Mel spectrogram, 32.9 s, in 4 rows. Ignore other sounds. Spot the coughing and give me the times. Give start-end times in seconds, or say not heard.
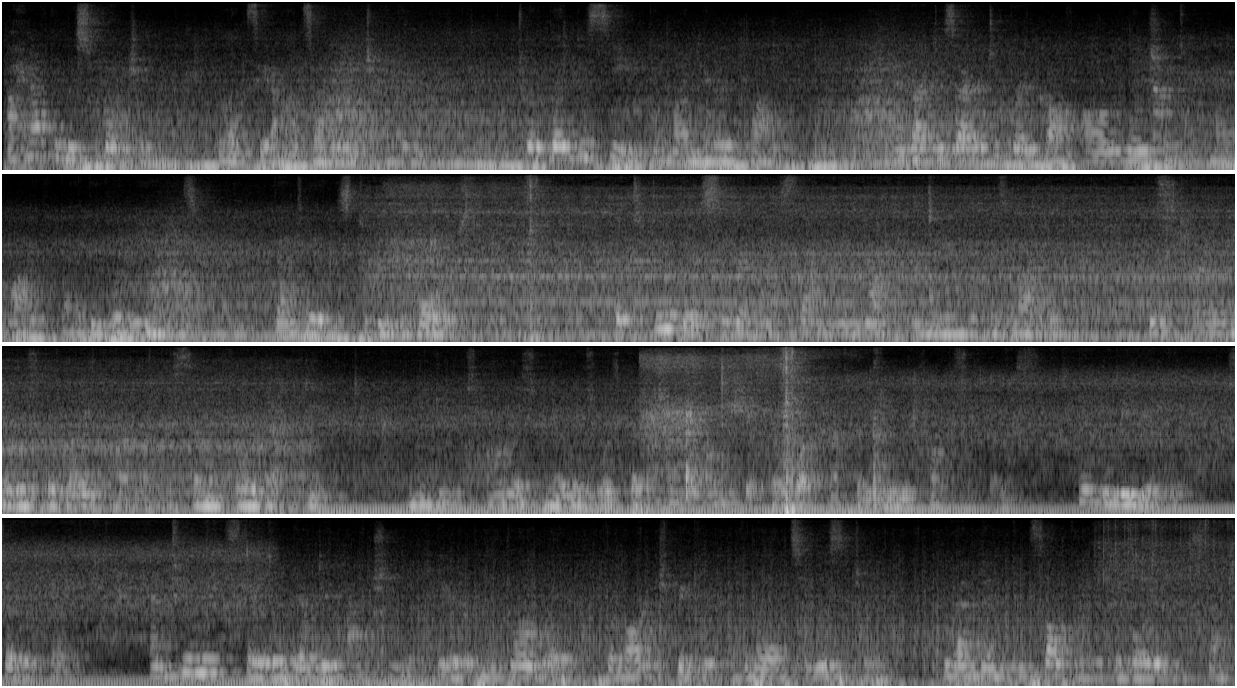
10.8-11.8, 20.6-22.3.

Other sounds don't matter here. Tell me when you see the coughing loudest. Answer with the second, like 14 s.
22 s.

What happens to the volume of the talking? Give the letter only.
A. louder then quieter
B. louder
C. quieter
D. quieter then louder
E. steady
E.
